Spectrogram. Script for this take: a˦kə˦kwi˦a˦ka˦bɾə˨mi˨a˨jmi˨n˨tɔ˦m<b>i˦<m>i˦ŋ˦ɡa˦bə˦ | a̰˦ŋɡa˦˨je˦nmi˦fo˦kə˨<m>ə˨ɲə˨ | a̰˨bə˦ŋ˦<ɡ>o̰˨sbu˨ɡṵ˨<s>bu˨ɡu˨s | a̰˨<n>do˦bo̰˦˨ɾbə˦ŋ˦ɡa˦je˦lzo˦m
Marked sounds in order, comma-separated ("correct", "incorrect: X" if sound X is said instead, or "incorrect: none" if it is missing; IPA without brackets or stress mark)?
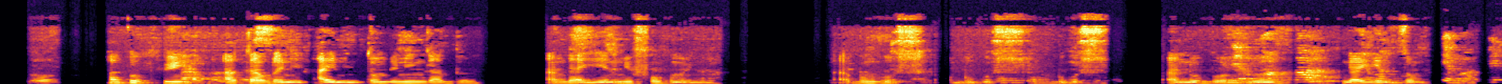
correct, correct, correct, correct, correct, correct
